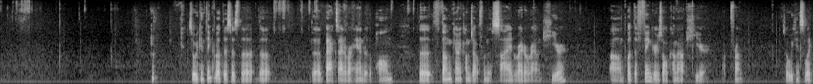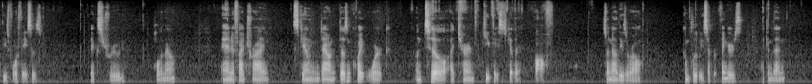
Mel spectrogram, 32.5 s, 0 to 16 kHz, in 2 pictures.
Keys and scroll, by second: 0.1 4, 0.2 Return, 0.8 super+Return, 26.4 0, 26.5 Return, 31.1 super+g.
